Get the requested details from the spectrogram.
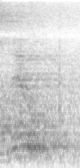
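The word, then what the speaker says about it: gnu: countless word plays because according to the dictionary the g is silent and the word is pronouns new so anytime you want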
